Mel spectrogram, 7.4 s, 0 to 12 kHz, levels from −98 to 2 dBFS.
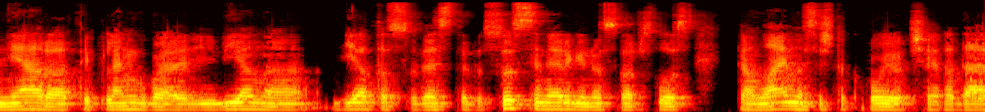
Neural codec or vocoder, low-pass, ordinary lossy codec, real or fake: none; 10.8 kHz; AAC, 32 kbps; real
